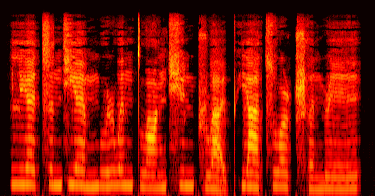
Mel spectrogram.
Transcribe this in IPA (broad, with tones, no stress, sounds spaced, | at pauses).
l j ɛ˥˨ t͡s ə˦ n ɕ j ɛ˥˨ m u˨˦ ɻ w ə˦ n t̪ w ɑ˨˦ ŋ ɕ y˦ n ʈ͡ʂ w a̰˨˩ ɪ̯ pʰ j ä˥˨ t͡s w ɔ˥˨ ʈ͡ʂʰ ə˨˦ n ɻ e˨˦ ɪ̯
